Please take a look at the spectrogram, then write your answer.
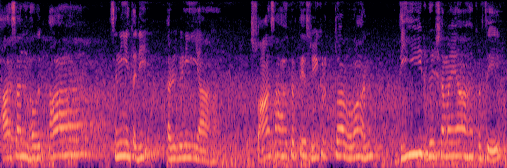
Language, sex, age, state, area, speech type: Sanskrit, male, 18-30, Uttar Pradesh, urban, spontaneous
